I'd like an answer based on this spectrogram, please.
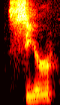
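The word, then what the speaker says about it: Cere: like you're talking to, what's her name? Sierra? Seer? Seer. It's spelled weird? Seer. Yeah, but it's spelled with an A at the end, right? Yeah, an E. C-E-R-E. There you go, Seer.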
